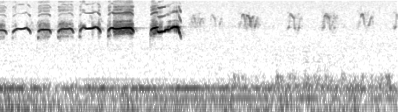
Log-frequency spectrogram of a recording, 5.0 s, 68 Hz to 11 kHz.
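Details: Osprey calling at its nest in Charlo, Montana, August 20, 2023, afternoon. Loud, strident whistled notes repeat rapidly for two seconds, then soft distant chirps follow. A constant low hum runs underneath.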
